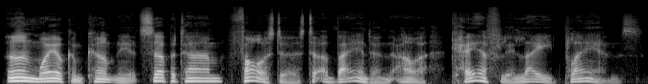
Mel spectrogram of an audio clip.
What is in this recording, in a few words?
deep south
